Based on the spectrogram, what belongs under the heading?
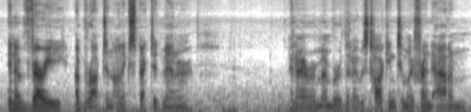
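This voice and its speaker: Male, 30s, low pitch, reflective halting storyteller. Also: noisy background. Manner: reflective, halting, many fillers. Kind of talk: personal storytelling monologue.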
